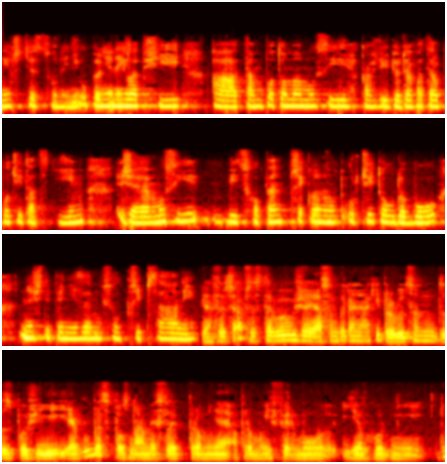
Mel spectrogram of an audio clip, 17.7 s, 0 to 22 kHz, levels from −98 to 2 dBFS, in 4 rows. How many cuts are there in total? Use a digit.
1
